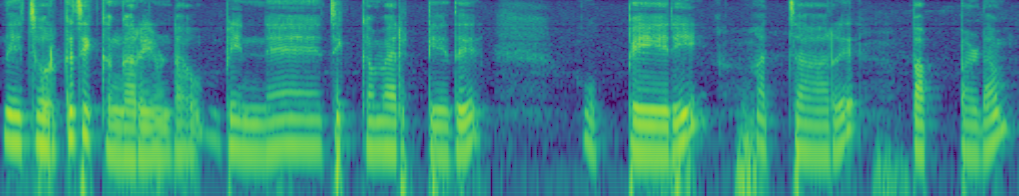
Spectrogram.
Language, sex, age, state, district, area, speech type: Malayalam, female, 30-45, Kerala, Malappuram, rural, spontaneous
